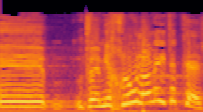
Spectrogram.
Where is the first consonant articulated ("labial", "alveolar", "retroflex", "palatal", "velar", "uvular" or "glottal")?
labial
